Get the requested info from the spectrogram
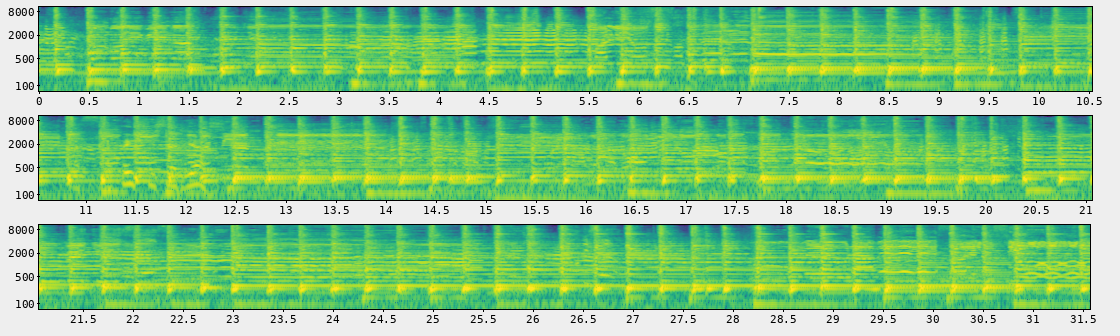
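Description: Mariachi band playing, its guitars strummed in a quick, steady rhythm under a wavering melody line.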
